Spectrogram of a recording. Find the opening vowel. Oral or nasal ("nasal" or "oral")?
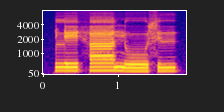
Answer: oral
